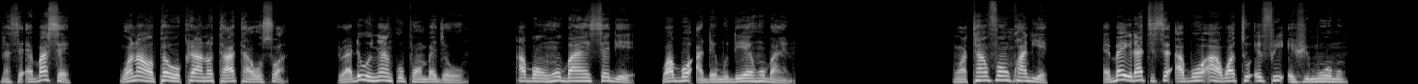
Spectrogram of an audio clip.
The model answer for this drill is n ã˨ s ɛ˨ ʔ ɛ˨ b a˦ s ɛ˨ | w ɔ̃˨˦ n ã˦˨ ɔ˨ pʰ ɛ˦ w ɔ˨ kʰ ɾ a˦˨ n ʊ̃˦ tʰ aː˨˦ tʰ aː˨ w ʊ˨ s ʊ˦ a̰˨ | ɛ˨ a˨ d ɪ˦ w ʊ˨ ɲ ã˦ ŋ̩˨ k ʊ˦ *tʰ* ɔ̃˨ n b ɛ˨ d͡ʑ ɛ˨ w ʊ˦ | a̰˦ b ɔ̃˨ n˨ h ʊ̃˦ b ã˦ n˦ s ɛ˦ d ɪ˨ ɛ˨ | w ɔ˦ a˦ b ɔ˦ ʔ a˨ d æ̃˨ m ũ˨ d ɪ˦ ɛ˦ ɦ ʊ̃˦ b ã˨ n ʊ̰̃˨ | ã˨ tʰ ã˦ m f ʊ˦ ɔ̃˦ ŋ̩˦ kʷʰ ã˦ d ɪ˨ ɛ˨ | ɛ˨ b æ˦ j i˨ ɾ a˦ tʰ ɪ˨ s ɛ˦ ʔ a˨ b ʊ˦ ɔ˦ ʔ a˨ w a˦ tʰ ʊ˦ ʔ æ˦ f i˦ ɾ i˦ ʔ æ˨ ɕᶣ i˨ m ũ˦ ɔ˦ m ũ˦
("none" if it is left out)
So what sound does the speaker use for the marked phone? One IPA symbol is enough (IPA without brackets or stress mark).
pʰ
